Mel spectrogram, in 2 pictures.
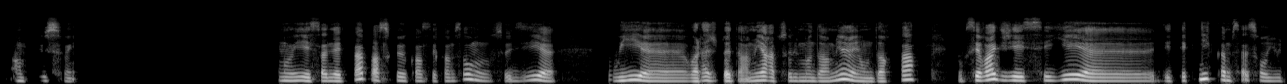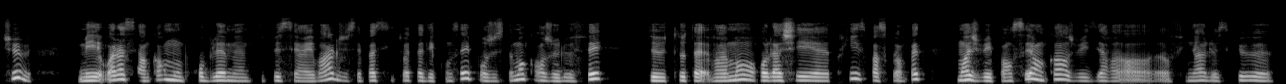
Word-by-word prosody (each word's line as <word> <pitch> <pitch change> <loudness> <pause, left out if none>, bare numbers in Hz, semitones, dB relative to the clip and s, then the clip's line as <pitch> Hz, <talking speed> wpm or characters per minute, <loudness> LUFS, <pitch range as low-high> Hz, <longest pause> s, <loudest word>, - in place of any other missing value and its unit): En 165 - -6
plus, 175 +2 -9
oui. 145 - -12 2.0
Oui 175 0 0
et 165 - +3
ça 165 - -2
n'aide 155 -2 0
pas 250 - +2
parce - - -3
que 175 - -4
quand 160 0 -8
c'est 155 - -12
comme 160 0 -9
ça 165 - -4
on 195 -9 -1
se 150 - -16
dit, 190 +6 -1
heu: 165 -4 +2 0.6
«Oui, 190 +5 +5
heu, 150 -2 0
voilà 150 +4 +1
je 160 - -7
dois 160 - +3
dormir 180 +4 +1
absolument 165 0 -4
dormir 160 +10 +2
et 175 - +2
on 150 - -2
dort 145 0 -3
pas». 220 +1 +1 0.4
Donc - - -14
c'est 190 - +5
vrai 210 +6 +8
que 215 - -3
j'ai 185 -1 +4
essayé, 190 +5 +3
heu, 160 -2 0
des 155 -1 -11
techniques 245 - +2
comme 200 -6 -1
ça - - -5
sur 170 -2 -5
YouTube, 160 - 0 0.5
mais 175 +1 +4
voilà 220 +4 +4
c'est 225 -6 -9
encore 165 +7 -4
mon 205 -4 +3
problème 180 +1 +1
un 165 -1 -6
petit 155 - -22
peu 180 - -3
cérébral, 170 +8 -2
je 180 - -10
sais 165 +1 -11
pas 180 +3 +1
si 180 0 -23
toi 185 - -5
tu 180 - -4
as - - +2
des 160 -1 -6
conseils 175 - 0
pour 245 -10 -5
justement 185 +9 -1
quand 210 -6 -5
je 165 -2 -4
le 160 0 -4
fais, 245 - +5 0.4
de 175 -1 +5
total 175 +1 0
vraiment 190 +6 +2
relâcher, 180 0 +3
heu, - - -3
prise 260 +7 -4
parce 180 -9 -3
qu'en - - -6
fait, 245 0 0 0.3
moi 205 +2 +6
je 180 -6 -1
vais 165 -1 +1
penser 165 - -1
encore. 235 -1 +2
Je 175 - -11
vais 165 0 -7
dire: 170 +2 -6
«Oh, 185 +2 -6
au - - -9
final, 180 +1 -6
est-ce 155 -3 -9
que, 195 - -5
heu 175 -3 -1
175 Hz, 210 wpm, -22 LUFS, 160-195 Hz, 2.0 s, vrai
